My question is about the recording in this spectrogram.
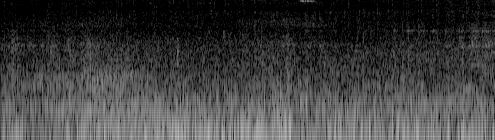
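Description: Classic Chevrolet Nova's engine running low and steady as the car rolls slowly across the lot.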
